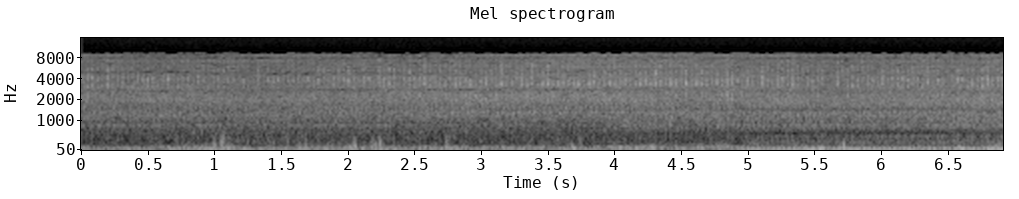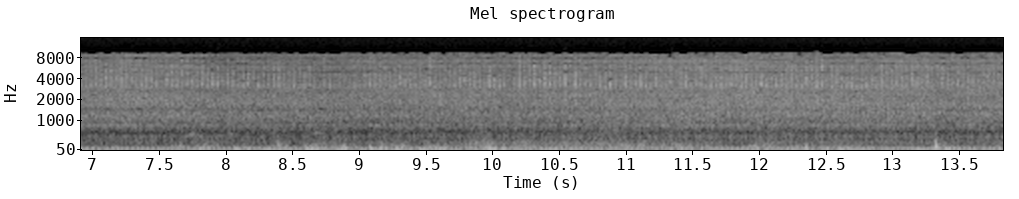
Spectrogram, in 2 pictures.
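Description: A diesel tractor's engine rumbles under load as it pulls an implement through tilled soil.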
